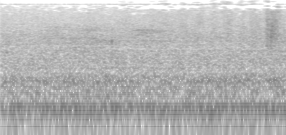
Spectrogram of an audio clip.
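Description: A steady low hum with hiss over it.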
